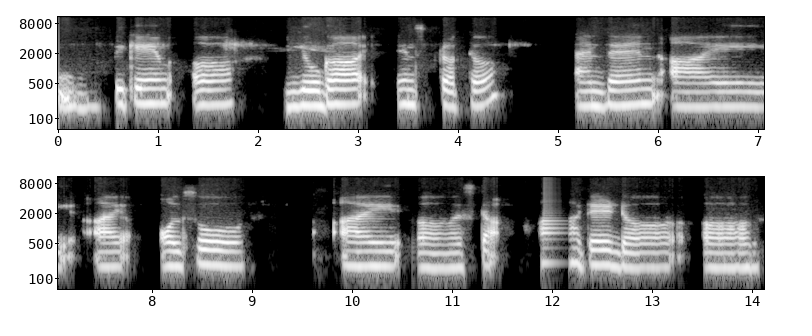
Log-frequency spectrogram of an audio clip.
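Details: Adult member of a stammering support group speaking spontaneously, with audible repetitions. Stuttering (stammering).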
